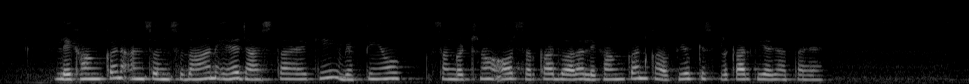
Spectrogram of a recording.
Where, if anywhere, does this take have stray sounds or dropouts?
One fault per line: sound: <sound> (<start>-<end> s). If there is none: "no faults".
no faults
